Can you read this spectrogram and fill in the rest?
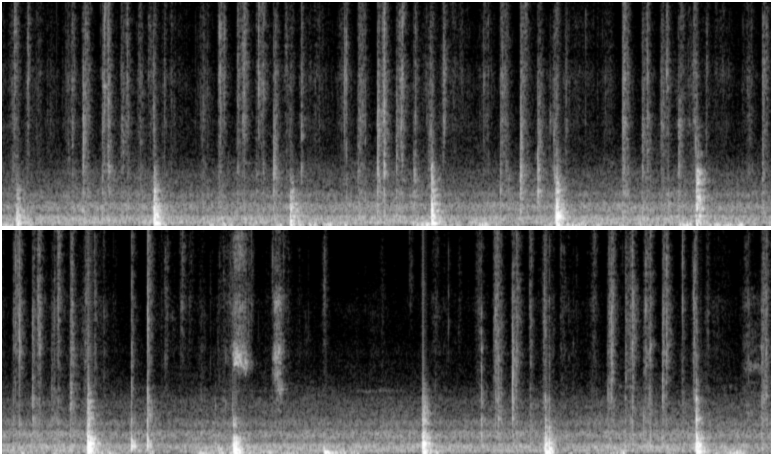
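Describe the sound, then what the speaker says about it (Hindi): Tarot cards are shuffled in a quiet room, giving soft rustles and a crisp snap or tap about every two seconds. No one speaks. "यहाँ पर तब तक कार्ड शफल करती हूँ।"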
